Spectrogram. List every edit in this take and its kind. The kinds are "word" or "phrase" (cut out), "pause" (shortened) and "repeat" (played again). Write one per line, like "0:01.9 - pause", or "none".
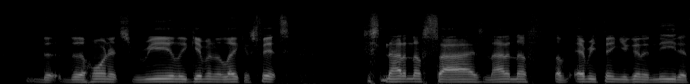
none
